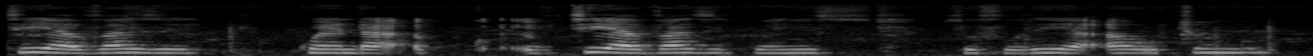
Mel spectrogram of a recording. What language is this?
Swahili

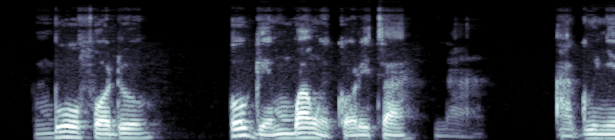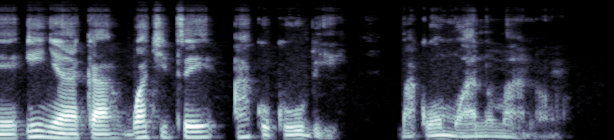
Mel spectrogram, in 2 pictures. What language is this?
Igbo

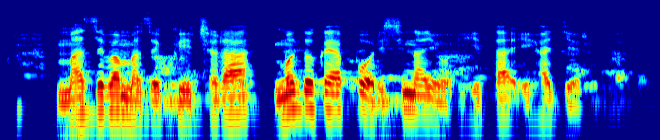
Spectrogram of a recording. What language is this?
Kinyarwanda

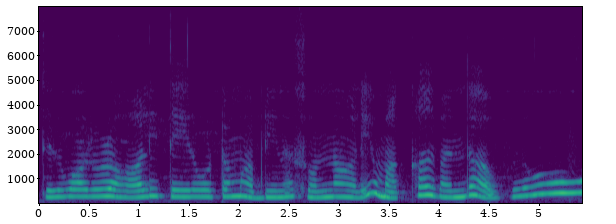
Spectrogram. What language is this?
Tamil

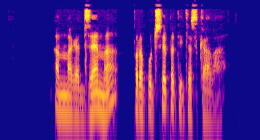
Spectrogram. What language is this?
Catalan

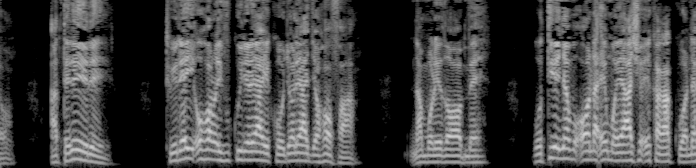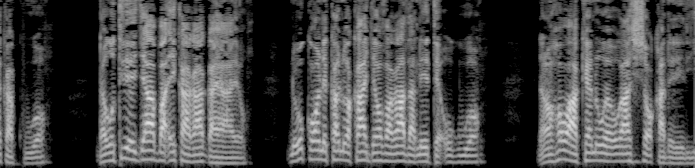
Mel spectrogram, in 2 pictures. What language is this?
Kikuyu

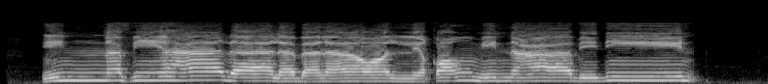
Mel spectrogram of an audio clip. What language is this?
Arabic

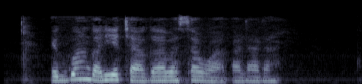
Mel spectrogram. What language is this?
Ganda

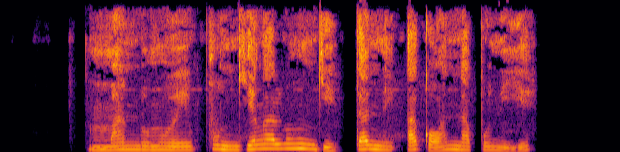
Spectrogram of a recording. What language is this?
Ngiemboon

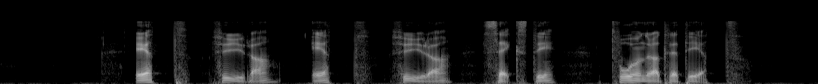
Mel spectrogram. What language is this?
Swedish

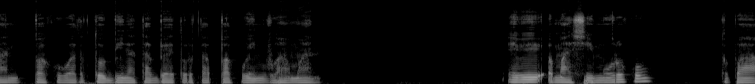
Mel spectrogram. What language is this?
Teop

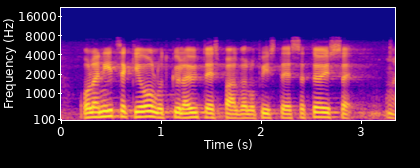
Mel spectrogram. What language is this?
Finnish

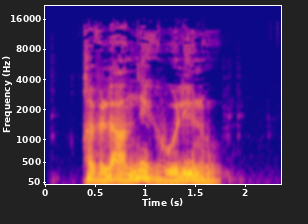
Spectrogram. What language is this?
Kabyle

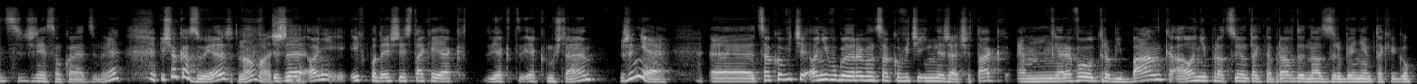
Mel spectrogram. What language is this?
Polish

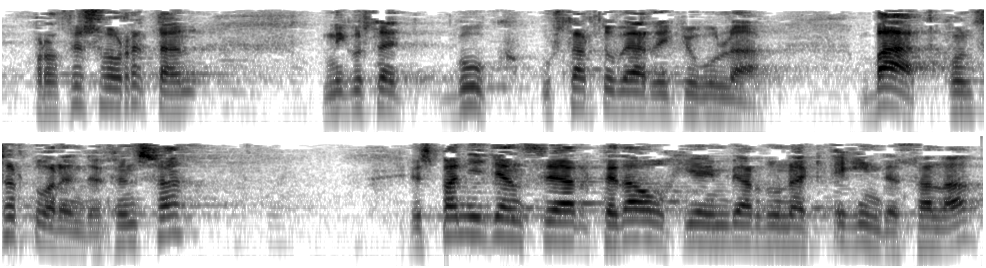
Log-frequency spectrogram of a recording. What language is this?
Basque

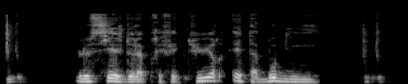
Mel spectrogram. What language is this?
French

